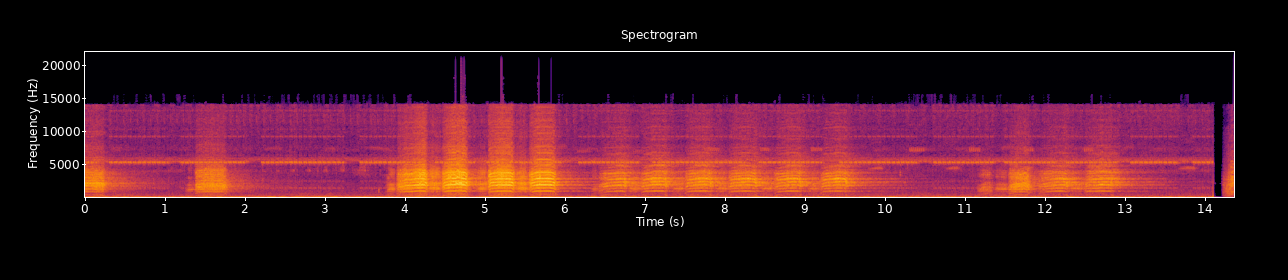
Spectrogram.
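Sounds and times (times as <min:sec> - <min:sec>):
military macaws squawking and screeching in chorus: 0:03.8 - 0:10.0, 0:11.2 - 0:13.2.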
